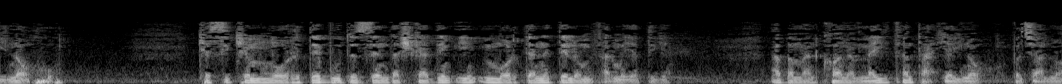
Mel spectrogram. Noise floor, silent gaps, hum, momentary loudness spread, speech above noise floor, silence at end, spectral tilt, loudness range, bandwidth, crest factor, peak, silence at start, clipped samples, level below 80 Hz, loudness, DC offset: -47 dBFS; none; none; 9 LU; 26 dB; 0 s; -6 dB/octave; 5 LU; 7.8 kHz; 18 dB; -4 dBFS; 0 s; under 0.1%; -36 dBFS; -22 LUFS; under 0.1%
